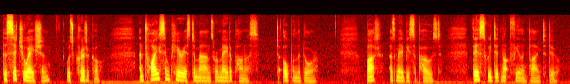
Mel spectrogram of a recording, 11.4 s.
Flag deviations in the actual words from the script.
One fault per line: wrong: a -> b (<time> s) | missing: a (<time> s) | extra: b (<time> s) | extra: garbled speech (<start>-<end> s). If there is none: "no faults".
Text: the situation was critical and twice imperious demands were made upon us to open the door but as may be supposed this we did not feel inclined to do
no faults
